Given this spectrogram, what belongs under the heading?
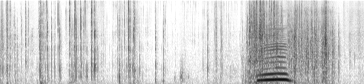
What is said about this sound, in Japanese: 選ばせていただいたのはパリチキでございます。さあでは早速いただきたいと思います。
